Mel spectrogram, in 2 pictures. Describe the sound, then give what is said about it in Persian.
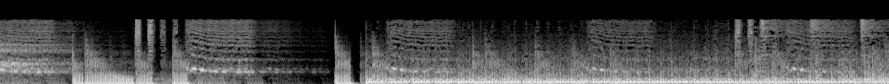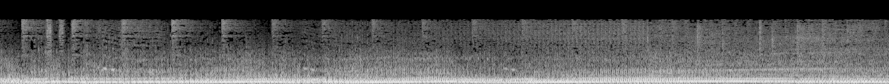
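A motorcycle engine runs loud, its rough drone rising and falling as it revs, with a brief cutout near the start before the steady roar continues. “و اما موتور سیکلت.”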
